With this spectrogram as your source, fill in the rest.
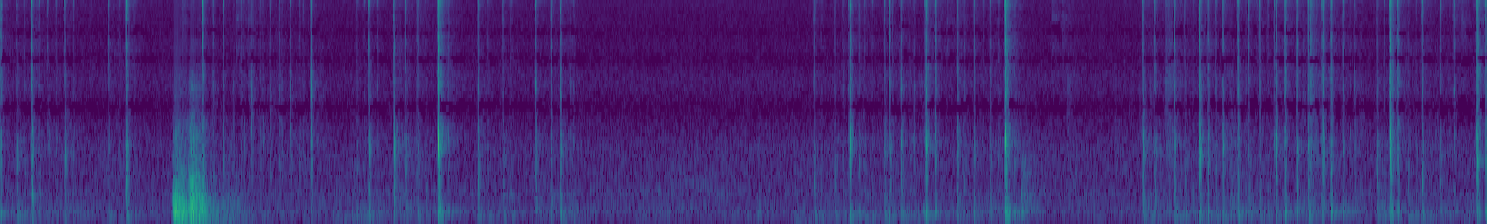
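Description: Fingertips type on the plastic chiclet keys of a dark grey laptop keyboard, making quick, soft, dry clicks in uneven bursts. A louder, duller thump sounds near the two-second mark, and the typing pauses briefly around six to eight seconds before resuming in steady runs.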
